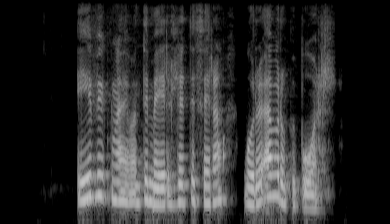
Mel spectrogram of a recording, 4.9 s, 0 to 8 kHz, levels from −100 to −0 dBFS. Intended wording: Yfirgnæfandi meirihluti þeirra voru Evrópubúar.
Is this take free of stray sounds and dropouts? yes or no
yes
